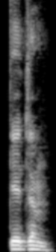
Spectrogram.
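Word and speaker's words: chasm: cholera होता है कलरा फिर होता कैरेक्टर चरित्र केजम सी एच ए एस एम केजम होगा हमारा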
